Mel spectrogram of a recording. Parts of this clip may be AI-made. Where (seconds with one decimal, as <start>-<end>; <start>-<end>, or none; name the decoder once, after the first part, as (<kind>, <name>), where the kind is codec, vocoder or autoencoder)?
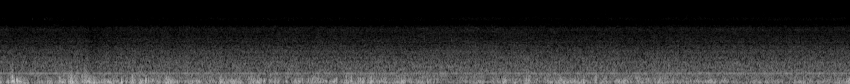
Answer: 4.2-5.3 (codec, SNAC)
